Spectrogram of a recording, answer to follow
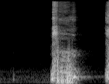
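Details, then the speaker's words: Periodic dry cough of pulmonary tuberculous infiltrate (shadowing on X-ray, no cavitation yet). Mostly daytime and unnoticed by the patient, with no sputum: a short, dry, non-productive hacking cough. "у людей появляется периодическое сухое покашливание не завершающееся отделением мокроты она возникает больше в дневные часы и сам пациент обычно не обращает на него внимание Вот как оно звучит"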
